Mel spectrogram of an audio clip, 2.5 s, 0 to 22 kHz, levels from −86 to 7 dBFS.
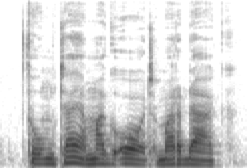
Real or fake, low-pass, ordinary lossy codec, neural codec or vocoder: real; none; none; none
